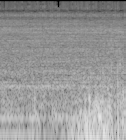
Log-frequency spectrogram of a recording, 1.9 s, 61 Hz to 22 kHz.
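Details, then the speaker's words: 2005 Honda Civic Hybrid, after swapping in a pair of 2001 Civic cooling fans for failed originals, A/C on at idle: even rushing fan whoosh over steady idle, no rattle or scrape; fans blowing the correct direction. "So now I'm going to fire it up, turn on the air, see if I get some fans. Yes, sir, we got fans. Blowing in the correct direction."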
